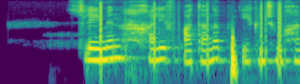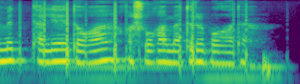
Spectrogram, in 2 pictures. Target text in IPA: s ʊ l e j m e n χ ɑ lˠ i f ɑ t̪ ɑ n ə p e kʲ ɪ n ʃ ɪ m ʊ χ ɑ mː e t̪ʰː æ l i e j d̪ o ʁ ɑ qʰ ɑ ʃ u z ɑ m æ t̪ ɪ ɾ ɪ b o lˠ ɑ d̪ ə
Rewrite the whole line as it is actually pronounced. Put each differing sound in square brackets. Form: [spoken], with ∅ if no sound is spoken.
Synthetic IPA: s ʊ l e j m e n χ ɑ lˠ i f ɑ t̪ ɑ n ə p e kʲ ɪ n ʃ ɪ m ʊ χ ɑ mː e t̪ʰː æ l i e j d̪ o ʁ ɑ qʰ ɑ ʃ u [ʁ] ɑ m æ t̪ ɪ ɾ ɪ b o lˠ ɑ d̪ ə

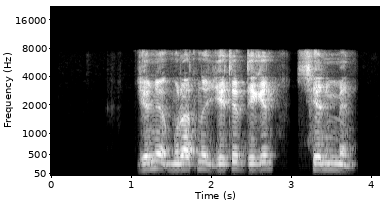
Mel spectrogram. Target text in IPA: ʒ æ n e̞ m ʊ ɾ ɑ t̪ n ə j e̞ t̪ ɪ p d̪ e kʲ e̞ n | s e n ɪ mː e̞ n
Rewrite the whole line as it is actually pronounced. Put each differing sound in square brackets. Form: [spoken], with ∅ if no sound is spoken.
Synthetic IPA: ʒ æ n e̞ m ʊ ɾ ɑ t̪ n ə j e̞ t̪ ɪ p d̪ e [ɡʲ] e̞ n | s e n ɪ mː e̞ n

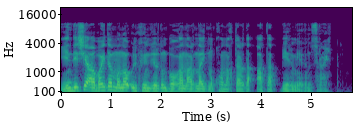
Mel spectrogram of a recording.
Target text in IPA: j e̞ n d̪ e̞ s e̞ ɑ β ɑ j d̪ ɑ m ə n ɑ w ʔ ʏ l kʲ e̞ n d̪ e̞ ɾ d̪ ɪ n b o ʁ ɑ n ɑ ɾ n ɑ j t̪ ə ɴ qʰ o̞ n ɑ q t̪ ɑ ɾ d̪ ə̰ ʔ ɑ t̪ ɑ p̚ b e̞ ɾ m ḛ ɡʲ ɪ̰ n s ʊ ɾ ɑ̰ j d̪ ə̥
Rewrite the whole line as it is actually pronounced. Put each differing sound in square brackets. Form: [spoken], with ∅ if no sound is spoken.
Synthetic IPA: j e̞ n d̪ e̞ [ʃ] e̞ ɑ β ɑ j d̪ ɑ m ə n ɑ w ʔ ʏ l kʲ e̞ n d̪ e̞ ɾ d̪ ɪ [ŋ] b o ʁ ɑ n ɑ ɾ n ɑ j t̪ ə ɴ qʰ o̞ n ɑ q t̪ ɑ ɾ d̪ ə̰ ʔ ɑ t̪ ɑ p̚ b e̞ ɾ m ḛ ɡʲ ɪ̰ n s ʊ ɾ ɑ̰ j d̪ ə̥

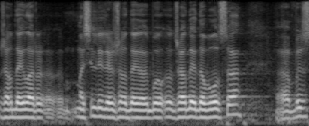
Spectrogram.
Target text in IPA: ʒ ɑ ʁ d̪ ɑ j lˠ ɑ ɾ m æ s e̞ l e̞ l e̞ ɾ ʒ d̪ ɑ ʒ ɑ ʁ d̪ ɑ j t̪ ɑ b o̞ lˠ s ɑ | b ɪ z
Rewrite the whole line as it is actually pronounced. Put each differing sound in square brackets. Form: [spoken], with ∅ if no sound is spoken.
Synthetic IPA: ʒ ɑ ʁ d̪ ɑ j lˠ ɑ ɾ m æ s e̞ l e̞ l e̞ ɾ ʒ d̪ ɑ ʒ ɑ ʁ d̪ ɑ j [d̪] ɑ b o̞ lˠ s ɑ | b ɪ z

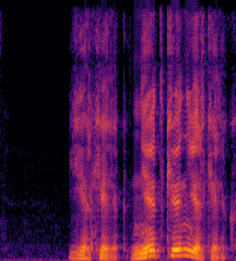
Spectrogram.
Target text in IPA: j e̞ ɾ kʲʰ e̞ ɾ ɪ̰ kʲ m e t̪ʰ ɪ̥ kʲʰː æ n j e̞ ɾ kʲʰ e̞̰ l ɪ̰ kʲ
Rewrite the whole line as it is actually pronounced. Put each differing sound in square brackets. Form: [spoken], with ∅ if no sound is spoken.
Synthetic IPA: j e̞ ɾ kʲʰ e̞ [l] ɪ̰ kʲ [n] e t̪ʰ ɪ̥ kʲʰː [e] n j e̞ ɾ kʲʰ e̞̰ l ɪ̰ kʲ

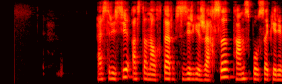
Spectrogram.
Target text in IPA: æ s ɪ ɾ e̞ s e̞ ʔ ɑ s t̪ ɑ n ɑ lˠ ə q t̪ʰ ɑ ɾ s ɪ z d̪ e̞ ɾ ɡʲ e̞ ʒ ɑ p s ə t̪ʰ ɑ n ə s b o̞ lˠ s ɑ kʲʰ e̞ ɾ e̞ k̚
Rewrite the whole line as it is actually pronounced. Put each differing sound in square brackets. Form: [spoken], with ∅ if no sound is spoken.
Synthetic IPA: æ s ɪ ɾ e̞ s e̞ ʔ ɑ s t̪ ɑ n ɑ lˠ ə q [t̪] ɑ ɾ s ɪ z d̪ e̞ ɾ ɡʲ e̞ ʒ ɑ [q] s ə t̪ʰ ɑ n ə s b o̞ lˠ s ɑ kʲʰ e̞ ɾ e̞ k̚

